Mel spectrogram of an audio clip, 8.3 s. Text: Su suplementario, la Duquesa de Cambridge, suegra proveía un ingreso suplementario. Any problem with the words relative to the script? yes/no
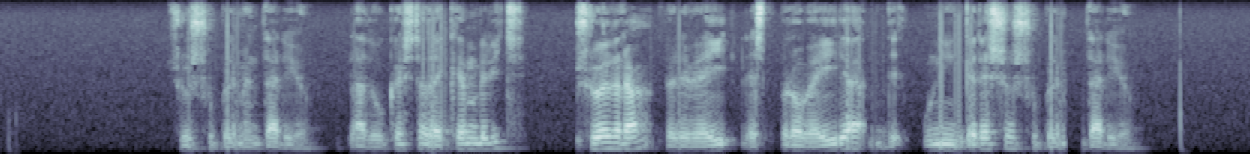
no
